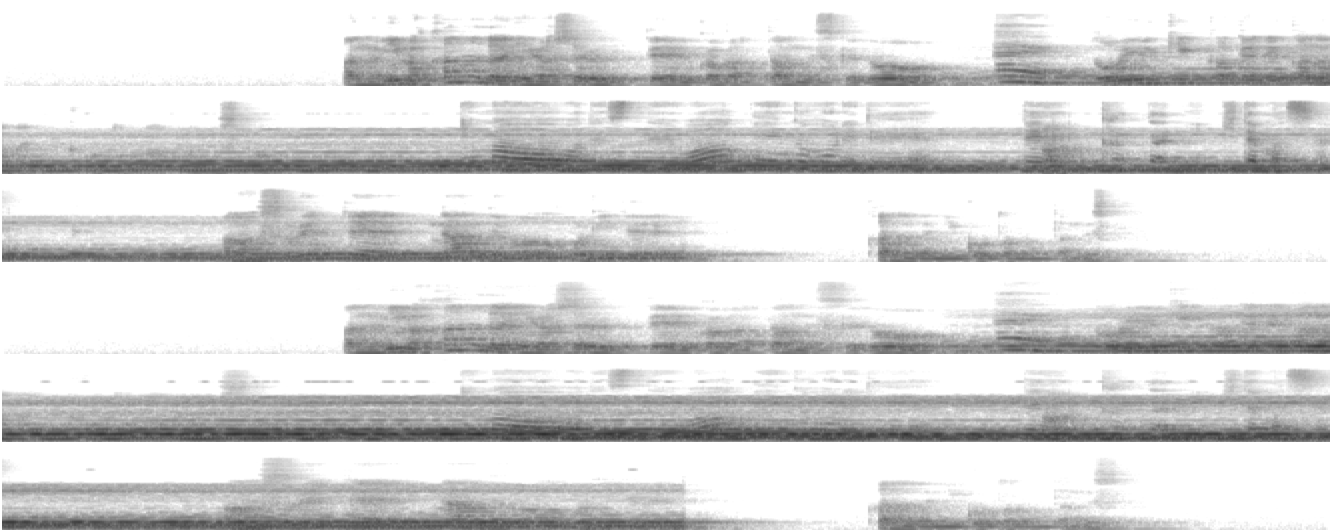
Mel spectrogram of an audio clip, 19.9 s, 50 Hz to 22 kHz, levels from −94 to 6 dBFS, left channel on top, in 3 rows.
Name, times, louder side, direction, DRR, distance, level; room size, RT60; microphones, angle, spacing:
voice 1, 1.7-4.7 5.5-8.0 11.8-12.0 14.4-16.6 17.7-18.8, left 1 dB, 85° left, 1 dB, 1.6 m, -38 dB
sound 1, 4.8-16.7, right 8 dB, 90° right, 0.3 m, -25 dB
voice 2, 5.0-5.3 8.9-11.3 11.7-13.3, left 2 dB, 35° left, 5 dB, 0.8 m, -35 dB
14.0 x 5.3 x 2.7 m, 0.86 s
head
